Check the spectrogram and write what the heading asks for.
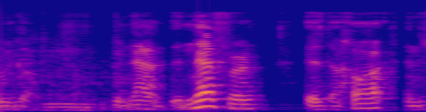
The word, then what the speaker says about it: Nefer: It's called the Nefer, N-E-F-E-R, closer to the pronunciation of what? Netter. Only letter changes the F to the T.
